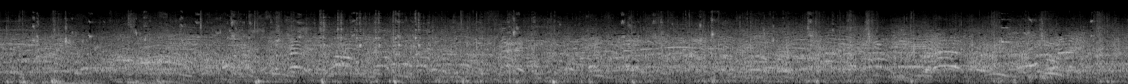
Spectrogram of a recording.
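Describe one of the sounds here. A large indoor crowd murmurs in an echoing arena.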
